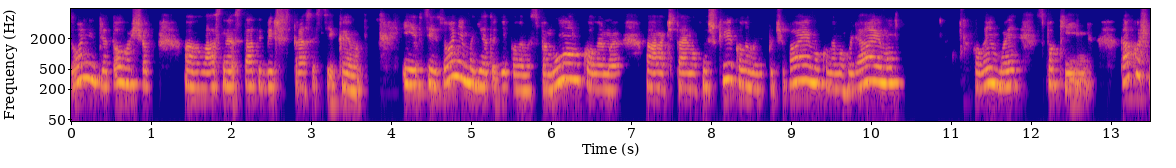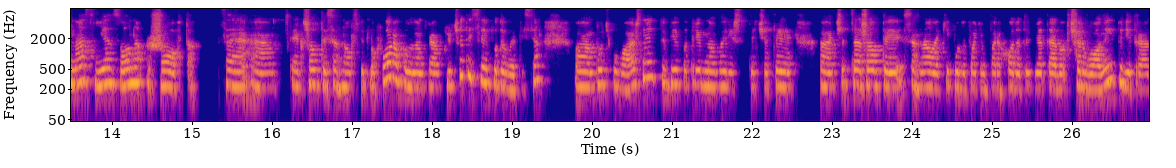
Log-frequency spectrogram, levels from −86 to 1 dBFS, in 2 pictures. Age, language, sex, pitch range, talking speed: 20-39, Ukrainian, female, 225-275 Hz, 160 wpm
